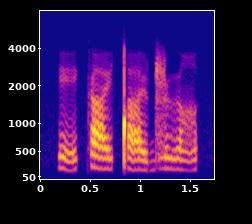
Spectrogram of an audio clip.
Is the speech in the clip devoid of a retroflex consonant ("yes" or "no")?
no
